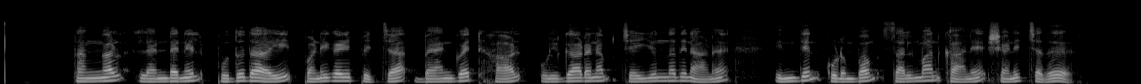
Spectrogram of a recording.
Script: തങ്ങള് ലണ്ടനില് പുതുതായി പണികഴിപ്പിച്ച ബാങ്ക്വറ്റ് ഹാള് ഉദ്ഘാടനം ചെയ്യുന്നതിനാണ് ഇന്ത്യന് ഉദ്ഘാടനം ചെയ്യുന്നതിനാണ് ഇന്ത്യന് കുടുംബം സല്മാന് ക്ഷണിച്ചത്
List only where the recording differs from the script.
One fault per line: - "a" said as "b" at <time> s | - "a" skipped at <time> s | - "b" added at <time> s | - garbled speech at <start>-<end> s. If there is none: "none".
- "ഉദ്ഘാടനം ചെയ്യുന്നതിനാണ് ഇന്ത്യന്" skipped at 8.2 s
- "ഖാനെ" added at 9.5 s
